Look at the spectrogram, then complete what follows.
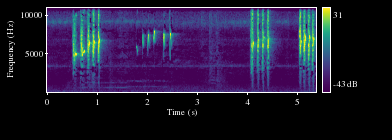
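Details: Sunbird (kolibri) singing in the morning: fast clusters of high, sharp chirps and thin rising notes, softer high twitters in between, and another quick burst at the end.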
